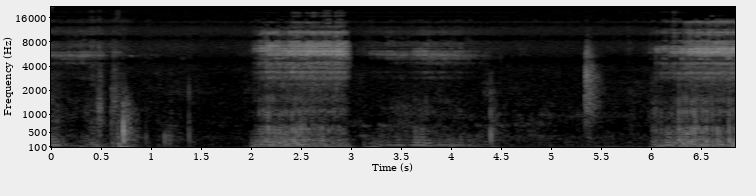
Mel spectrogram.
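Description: Low, rough rumbling breaths during sleep, loud and irregular: snoring in a large dog.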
